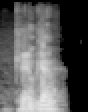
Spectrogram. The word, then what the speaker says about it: Camp Nou: Camp Nou.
